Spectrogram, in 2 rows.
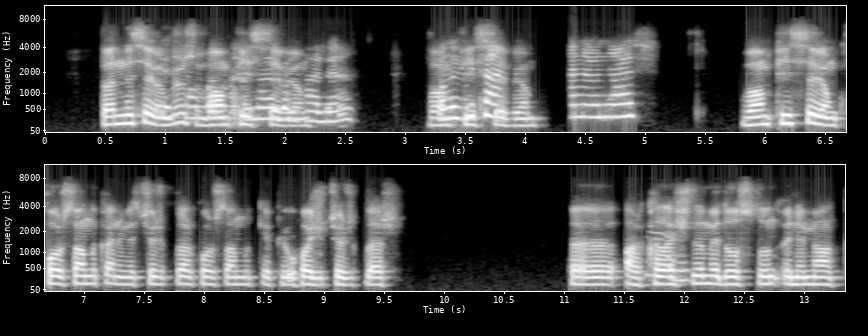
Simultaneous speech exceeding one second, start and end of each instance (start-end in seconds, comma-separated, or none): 0.9-2.2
